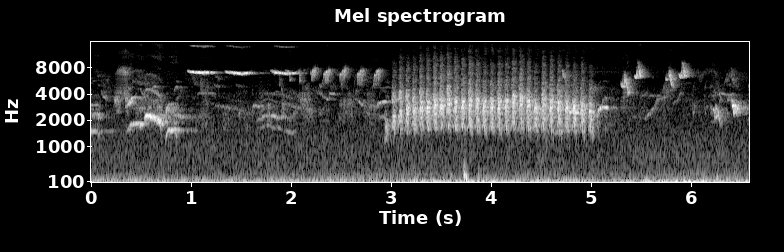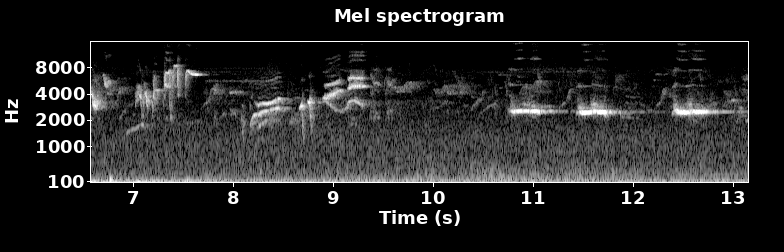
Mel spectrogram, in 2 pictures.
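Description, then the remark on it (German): Birds sing outdoors, with a steady stream of chirps and trills, a brief rushing burst early on, and clear repeated whistled notes near the end. No one speaks. “Und es läuft so schnell ab, dass man oberflächlich meint, man hört, ich höre einen Vogel, ich höre den Vogel, den ich auch schon in meiner Kindheit gehört habe und so weiter.”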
